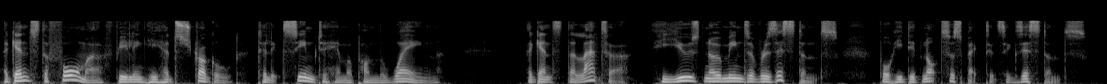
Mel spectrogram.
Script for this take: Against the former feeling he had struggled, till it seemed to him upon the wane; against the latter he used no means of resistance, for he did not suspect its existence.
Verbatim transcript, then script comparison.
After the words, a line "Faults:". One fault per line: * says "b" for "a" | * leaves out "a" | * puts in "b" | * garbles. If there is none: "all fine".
Against the former feeling he had struggled, till it seemed to him upon the wane; against the latter he used no means of resistance, for he did not suspect its existence.
Faults:
all fine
